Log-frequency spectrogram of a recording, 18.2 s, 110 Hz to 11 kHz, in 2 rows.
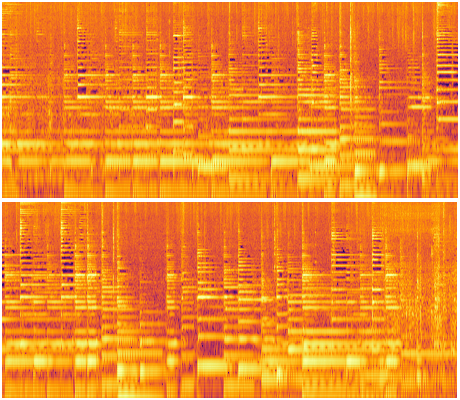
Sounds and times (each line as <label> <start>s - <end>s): acustic guitar improvising 0.0s - 18.2s
rain 0.0s - 18.2s
washing machine 16.0s - 18.2s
